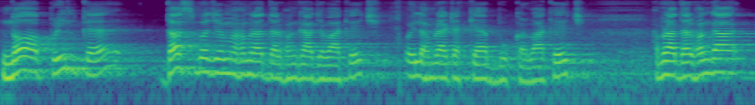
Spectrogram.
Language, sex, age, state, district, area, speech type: Maithili, male, 45-60, Bihar, Madhubani, urban, spontaneous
